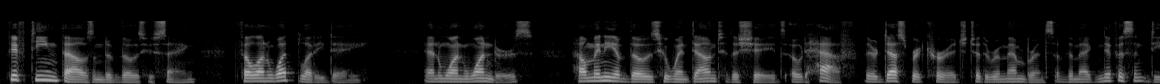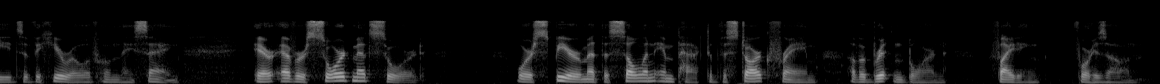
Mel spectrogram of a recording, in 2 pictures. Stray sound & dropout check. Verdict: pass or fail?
pass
